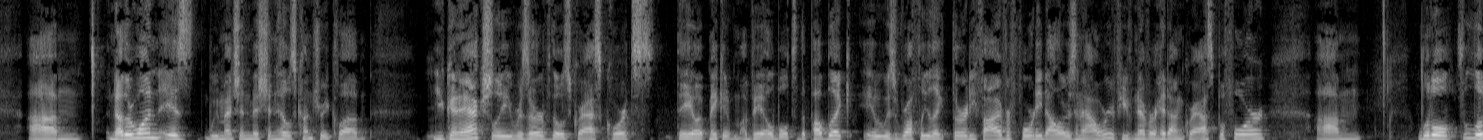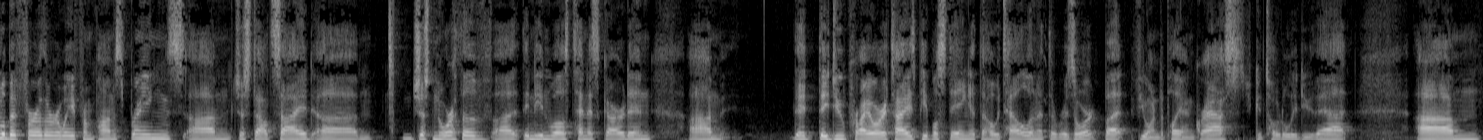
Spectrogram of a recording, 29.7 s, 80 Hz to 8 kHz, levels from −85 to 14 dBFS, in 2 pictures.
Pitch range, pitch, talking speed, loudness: 155-185 Hz, 170 Hz, 185 wpm, -21 LUFS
